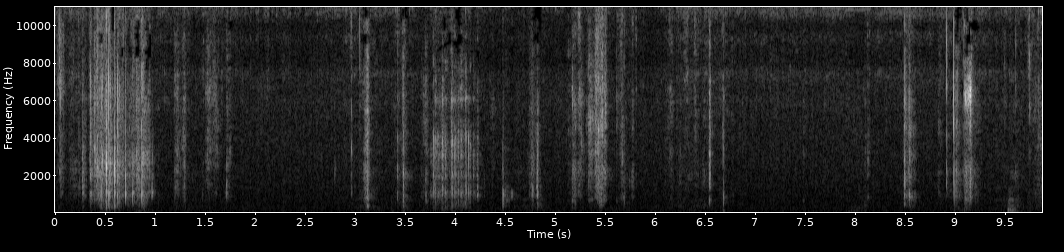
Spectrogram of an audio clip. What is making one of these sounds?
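Small plastic pieces knock and clatter in a cup.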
